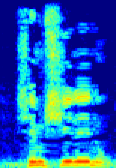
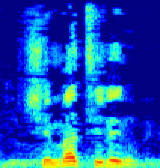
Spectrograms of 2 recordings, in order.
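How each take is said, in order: First: The middle consonant is a 'sh' sound. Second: The middle consonant is a 'ts' sound. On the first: The speaker calls it wrong. "ils ont une prononciation ... ils disent, Shimshilenu" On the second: The speaker calls it right. "Ça ne veut absolument rien dire"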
